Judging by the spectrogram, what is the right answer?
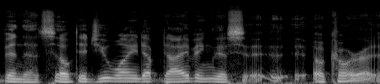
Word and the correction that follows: Onoko: Is that how you pronounce it? Okora? – Onoko? – Onoko, rather, sorry.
